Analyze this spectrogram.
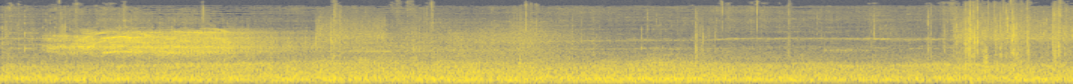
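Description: A torch flame crackles and hisses.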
